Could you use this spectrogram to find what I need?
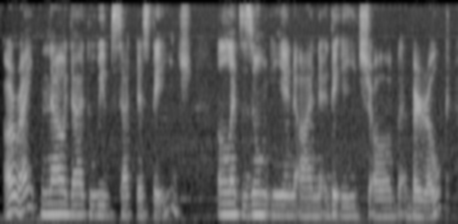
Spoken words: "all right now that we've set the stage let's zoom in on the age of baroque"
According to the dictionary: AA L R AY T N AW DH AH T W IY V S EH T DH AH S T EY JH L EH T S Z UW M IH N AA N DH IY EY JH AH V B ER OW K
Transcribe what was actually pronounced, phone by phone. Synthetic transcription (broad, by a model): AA L R AY T N AW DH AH T W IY B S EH T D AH S T EY JH L EH T S Z UW M IH N AA N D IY EY JH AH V B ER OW K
